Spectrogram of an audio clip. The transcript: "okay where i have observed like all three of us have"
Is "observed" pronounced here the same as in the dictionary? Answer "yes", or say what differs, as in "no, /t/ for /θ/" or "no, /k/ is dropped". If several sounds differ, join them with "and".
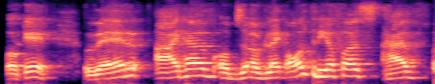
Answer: yes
